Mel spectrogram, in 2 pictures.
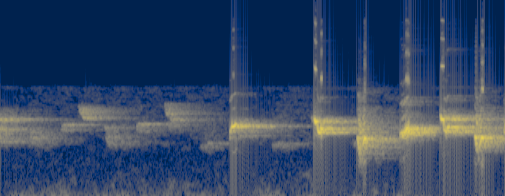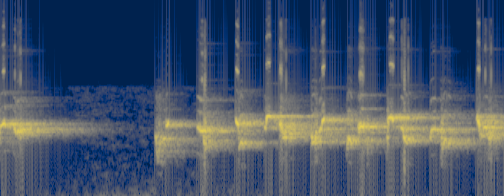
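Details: Lure recording of a sooty-headed bulbul, meant to set other birds singing in seconds. Mellow whistled notes that build into choppy, bubbling phrases, a short gap, then a fast string of liquid, descending chirps.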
